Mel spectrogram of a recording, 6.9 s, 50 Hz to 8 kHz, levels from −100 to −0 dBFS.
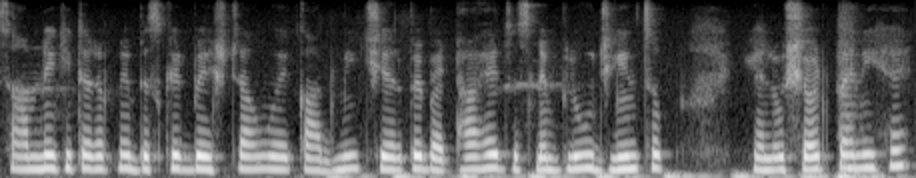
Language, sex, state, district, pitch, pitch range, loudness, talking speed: Hindi, female, Madhya Pradesh, Bhopal, 210 Hz, 200-220 Hz, -17 LUFS, 175 wpm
